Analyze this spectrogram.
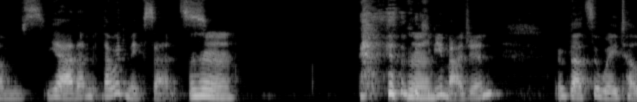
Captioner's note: giggles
